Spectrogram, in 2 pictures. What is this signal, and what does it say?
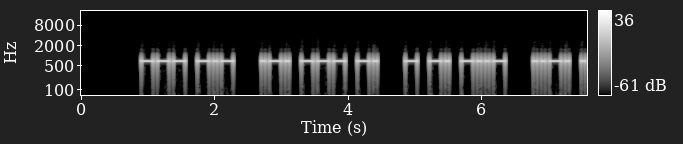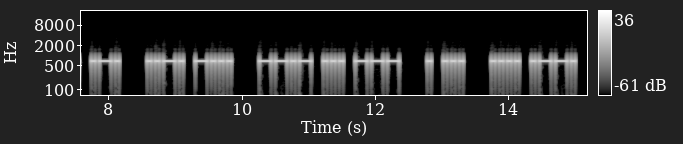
Morse code, heard as a keyed tone, about 20 wpm, 700 Hz. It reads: OK RON TNX FER FB QSO ES HP
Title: Practice QSO - Exchange 4 - Ending - 20wpm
